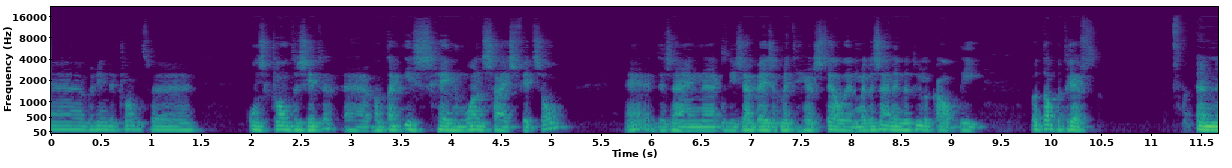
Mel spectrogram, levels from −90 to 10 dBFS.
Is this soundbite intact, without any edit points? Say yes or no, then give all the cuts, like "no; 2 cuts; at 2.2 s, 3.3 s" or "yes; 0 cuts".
no; 3 cuts; at 6.7 s, 8.0 s, 8.8 s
